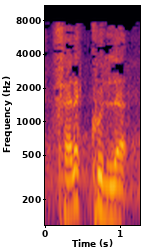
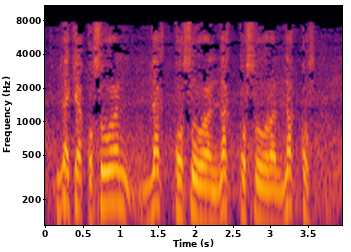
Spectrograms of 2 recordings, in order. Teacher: فأدغمنا الكاف في القاف كلية · Term: إضغاما كليا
